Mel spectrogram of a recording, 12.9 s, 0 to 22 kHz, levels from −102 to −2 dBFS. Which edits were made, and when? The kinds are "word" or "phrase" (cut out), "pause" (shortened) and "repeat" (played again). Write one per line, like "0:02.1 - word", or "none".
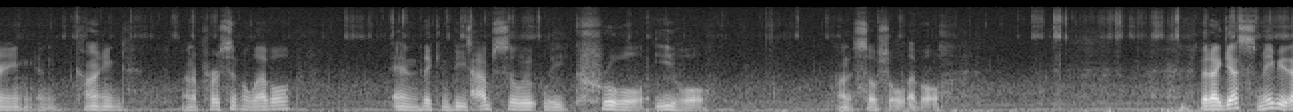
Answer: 0:04.2 - word
0:04.7 - word
0:06.5 - word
